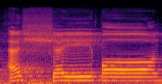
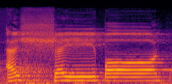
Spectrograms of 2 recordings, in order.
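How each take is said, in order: No difference in how they are said.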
